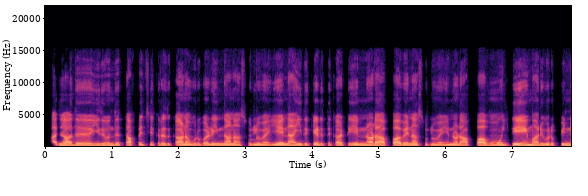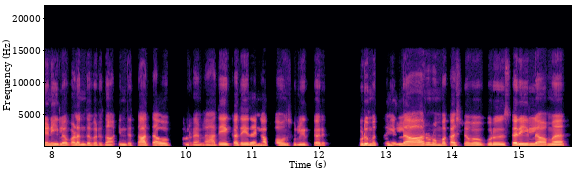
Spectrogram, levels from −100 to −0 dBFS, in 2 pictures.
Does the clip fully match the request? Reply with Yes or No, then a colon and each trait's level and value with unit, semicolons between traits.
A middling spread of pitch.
Yes: average, 3.7 semitones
